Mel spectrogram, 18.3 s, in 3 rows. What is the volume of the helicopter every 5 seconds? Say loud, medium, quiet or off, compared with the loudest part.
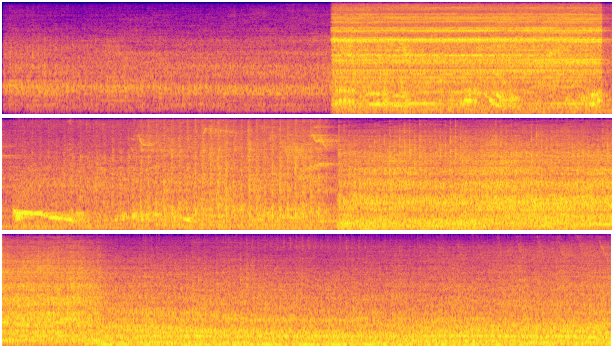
quiet, medium, loud, loud.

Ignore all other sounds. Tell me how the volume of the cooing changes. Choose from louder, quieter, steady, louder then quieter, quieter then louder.
quieter.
